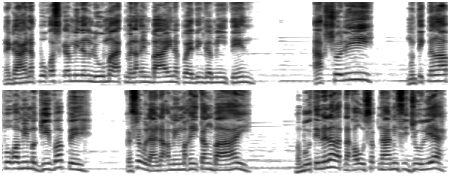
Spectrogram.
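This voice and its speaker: An eager young male vlogger in a Filipino radio drama. His voice is high for a man, with a polite, persuasive manner. Faint music plays behind him. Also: a little fast, a bit bright.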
